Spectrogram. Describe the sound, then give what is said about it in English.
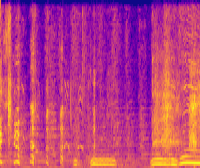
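An owl hoots clearly: a quick run of short hoots, then two longer, drawn-out calls, with no one talking. “Can we have an owl instead?”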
